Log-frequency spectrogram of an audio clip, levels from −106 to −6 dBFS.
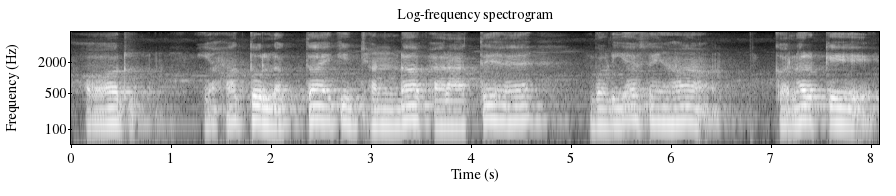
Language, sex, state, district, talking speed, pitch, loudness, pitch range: Hindi, male, Chhattisgarh, Jashpur, 110 wpm, 140 Hz, -18 LUFS, 135-145 Hz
